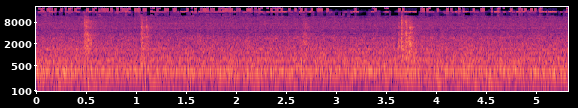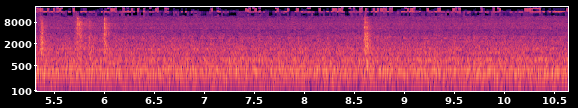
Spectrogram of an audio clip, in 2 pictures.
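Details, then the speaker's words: Cincinnati No.5 milling machine, Cat 40 spindle, set up on 440 volt: steady, even hum with mid-range whir and a few stray light ticks; runs smooth and quiet. "Runs really nice. As you can tell, it's pretty quiet."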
